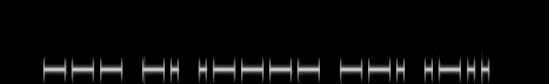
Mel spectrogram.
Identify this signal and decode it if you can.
Morse code, heard as a keyed tone, about 17 wpm, 700 Hz. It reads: ON1GL
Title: DXCC-100 Call Signs - 5 Characters - Repeated 2x - 17wpm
